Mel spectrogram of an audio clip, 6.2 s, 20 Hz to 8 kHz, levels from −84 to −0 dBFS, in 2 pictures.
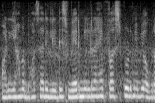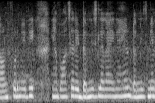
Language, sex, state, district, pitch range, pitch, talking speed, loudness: Hindi, female, Delhi, New Delhi, 200-220 Hz, 210 Hz, 270 wpm, -14 LUFS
